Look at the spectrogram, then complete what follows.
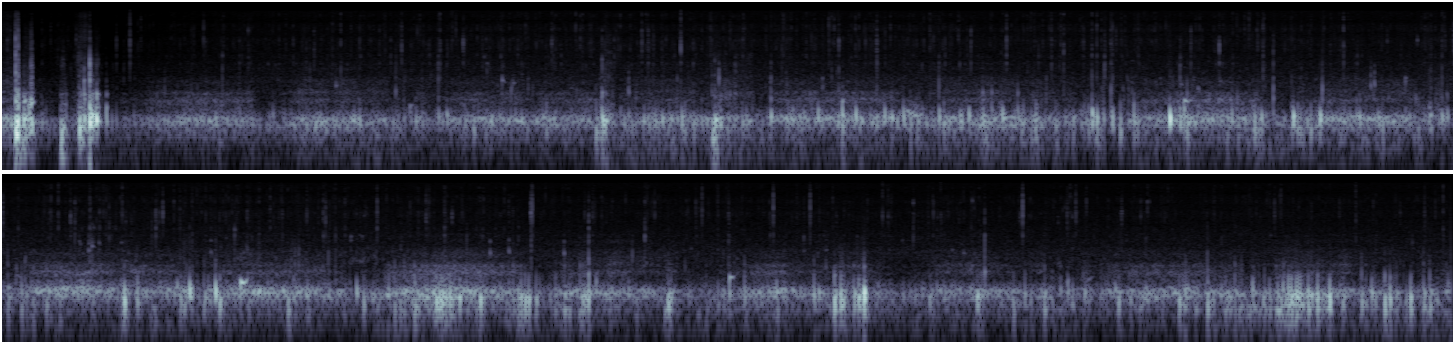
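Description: Muffled underwater sound picked up by a camera in a waterproof housing: a steady low rumble of moving water against the housing, with scattered faint clicks and a couple of sharp knocks about a second in.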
